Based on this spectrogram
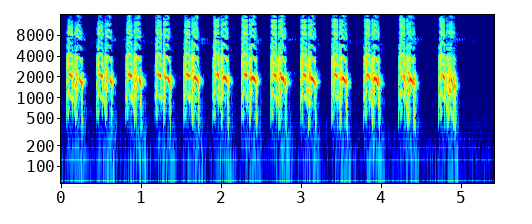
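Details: Partridge pair calling: a fast, steady run of about a dozen harsh, scratchy notes, nearly three per second, stopping abruptly after five seconds.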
